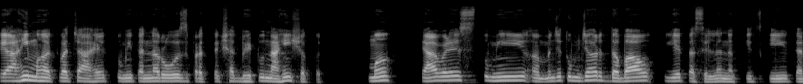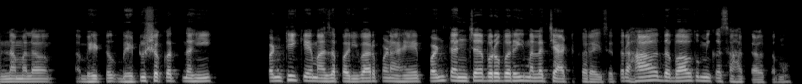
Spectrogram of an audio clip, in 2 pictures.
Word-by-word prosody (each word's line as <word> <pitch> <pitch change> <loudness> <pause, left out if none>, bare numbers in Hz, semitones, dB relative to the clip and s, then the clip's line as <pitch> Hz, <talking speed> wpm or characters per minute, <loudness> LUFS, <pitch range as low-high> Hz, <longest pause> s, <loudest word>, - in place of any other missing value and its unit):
त्याही 165 +4 +6
महत्त्वाच्या 155 -2 +1
आहेत. 140 +1 -1
तुम्ही 150 -1 -2
त्यांना 145 0 +1
रोज 150 0 +1
प्रत्यक्षात 145 +1 -4
भेटू 140 +3 -2
नाही 160 +7 +4
शकत. - - -7 0.6
मग 185 +3 +4 0.3
त्यावेळेस 190 +5 +2
तुम्ही 185 +1 +1
अ, 150 - -2
म्हणजे 150 +5 -2
तुमच्यावर 190 +2 +1
दबाव 160 +4 +4 0.2
येत 160 -1 -2
असेल 125 -2 -4
ना, 140 - -2
नक्कीच, 130 0 -12
की 135 +1 -2
त्यांना 130 0 -1
मला 130 0 -1 0.4
भेटू 135 +3 -1
भेटू 130 +6 0
शकत 165 -2 0
नाही. 150 +1 +1 0.6
पण 165 +1 +2
ठीक 200 -2 +2
आहे 175 - +5
माझा 145 +1 +2
परिवार 145 +1 +2
पण 155 -1 -3
आहे. 140 0 -1
पण 160 +2 +3
त्यांच्याबरोबरही 175 0 +4
मला 160 0 +1
चॅट 135 -1 +2
करायचंय. 125 -2 -6
तर 160 - -3
हा 170 +1 +6 0.2
दबाव 165 +1 +2
तुम्ही 170 -2 -2
कसा 145 -2 -7
हाताळता 110 -3 -9
मग? 115 +2 -14
150 Hz, 175 wpm, -25 LUFS, 135-170 Hz, 0.6 s, त्याही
